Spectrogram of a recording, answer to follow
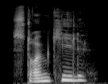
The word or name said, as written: strømkilde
